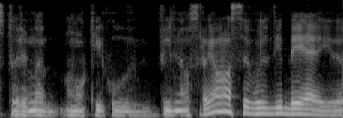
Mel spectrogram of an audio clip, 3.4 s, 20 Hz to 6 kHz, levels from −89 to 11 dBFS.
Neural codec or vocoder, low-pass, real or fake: codec, 16 kHz, 4 kbps, FunCodec, trained on LibriTTS, 50 frames a second; 5.4 kHz; fake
